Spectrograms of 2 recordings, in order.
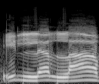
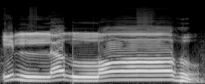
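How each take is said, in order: First: The L sound is thin and light. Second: The L sound is full and heavy. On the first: The speaker calls it wrong. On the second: The speaker calls it right.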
